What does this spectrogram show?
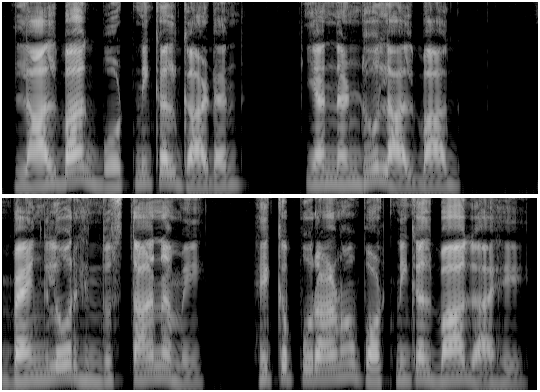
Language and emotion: Sindhi, neutral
